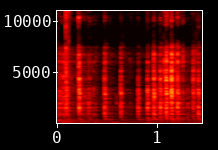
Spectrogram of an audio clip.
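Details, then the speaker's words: Honda CT70 clone (Icebear Champion) swingarm rocked by hand: quick hollow clacks from play in worn rubber swingarm pivot bushings, bolt not tight; Delrin bushings planned as replacement. "That's play. So I'm sure that's contributing to some of our movement."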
